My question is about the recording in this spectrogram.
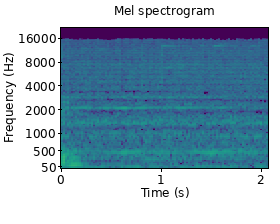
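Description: A pause in a recited poem: only a faint steady hum and hiss remain after the man's voice trails off right at the start.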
